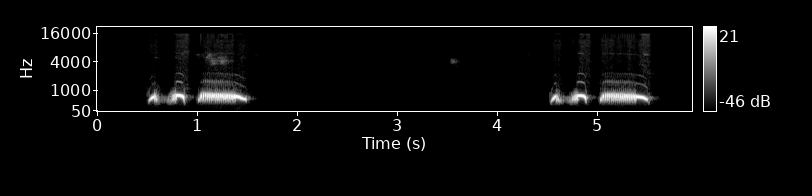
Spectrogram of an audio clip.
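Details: Spotted dove cooing to provoke fighting, a call used as a decoy; two phrases about four seconds apart, each two short rising notes and then a longer, lower rolling coo, against a silent background.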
